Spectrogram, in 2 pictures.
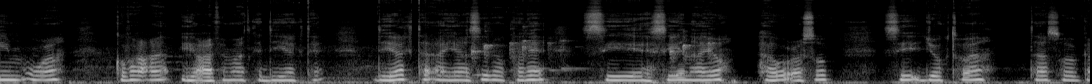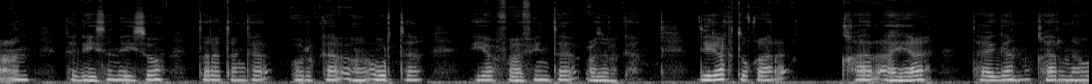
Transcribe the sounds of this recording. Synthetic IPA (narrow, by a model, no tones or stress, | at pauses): iːmʊɐhkʰʊɾɑʕɐijɔʕɑːfɪmaːd̪kʰɐd̪ɪɣɐkt̪ʰɐ | d̪ɪɣɐkt̪ʰɐʔɐjaːsɪðɔːkʰɐlɛ | sinajɔhɐʊʕʊsʊb̚ | sɪt͡ʃɔːɡt̪ʰɔɐh | t̪ʰaːsɔːɡɑʕɑnkʰɐɡɛjsɐnɛjsɔt̪ʰɐɾɐt̪ʰɐŋkʰɐ | ʊrkʰɐuːrt̪ʰɐijɔfaːfɪnt̪ʰɐʕʊðʊrkʰɐ̥d̪ɪɣɐkt̪ʰʊqɑːrqɑːɾɐjaː | t̪ʰaːɣɐnqʰɑːrnɐ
